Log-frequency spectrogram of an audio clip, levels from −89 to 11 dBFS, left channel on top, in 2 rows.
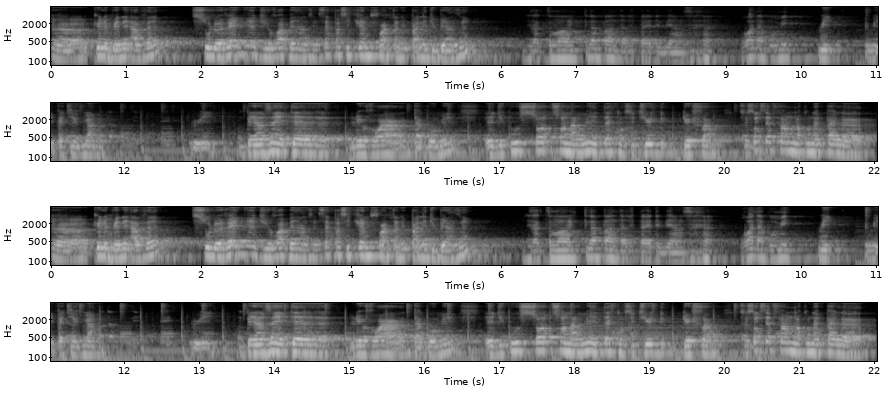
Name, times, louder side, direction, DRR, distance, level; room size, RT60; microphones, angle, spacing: voice 1, 0.0-1.5 1.9-5.7 10.2-10.5 10.9-11.8 12.9-21.8, right 1 dB, 10° right, 0.7 m, -24 dB
voice 2, 6.3-8.9 9.2-10.0 11.2-12.7 13.5-13.9 20.2-20.7, right 3 dB, 50° right, 0.7 m, -32 dB
sound 1, 10.7-21.1, right 3 dB, 80° right, 0.8 m, -41 dB
27.5 x 23.0 x 5.8 m
head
